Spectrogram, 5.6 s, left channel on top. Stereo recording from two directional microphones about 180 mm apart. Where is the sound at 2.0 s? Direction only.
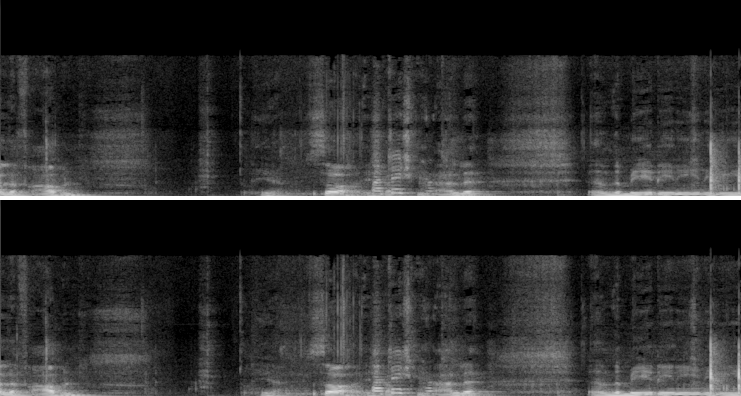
35° right (ahead or behind).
